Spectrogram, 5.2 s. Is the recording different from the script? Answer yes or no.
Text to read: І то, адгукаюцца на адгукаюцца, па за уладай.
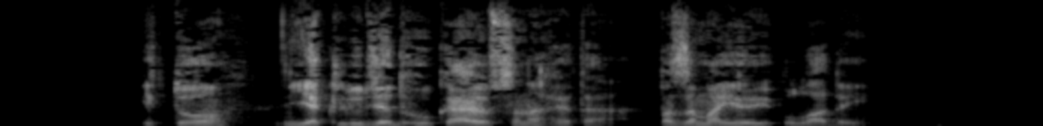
yes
